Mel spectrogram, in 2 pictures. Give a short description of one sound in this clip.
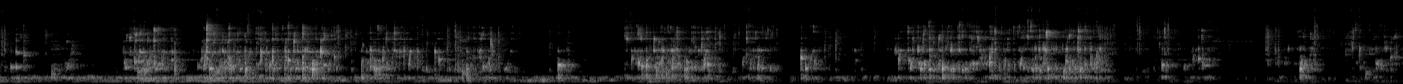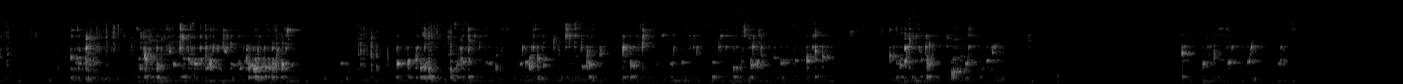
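Liquid pours in a thin stream and splashes onto a plastic bottle.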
